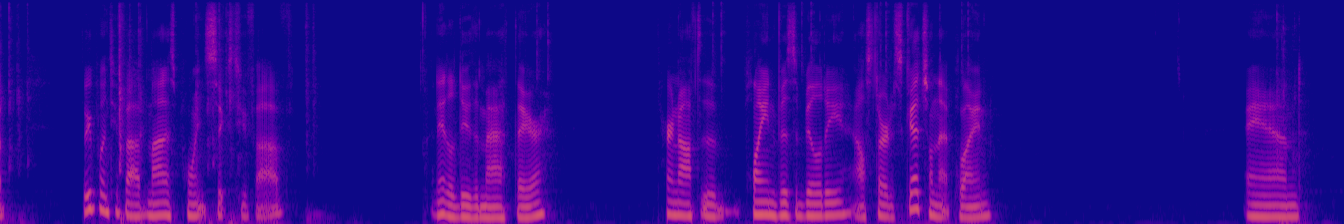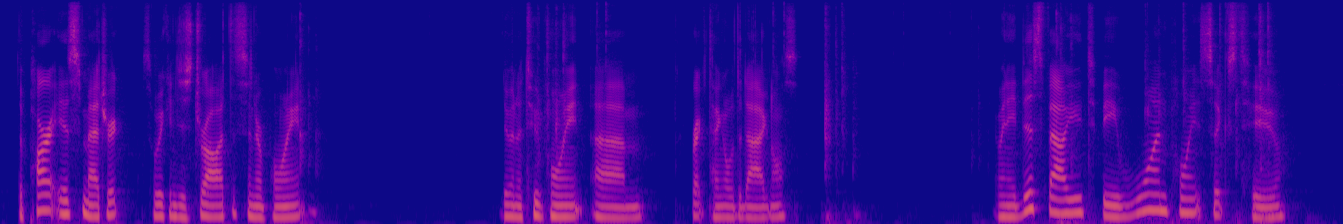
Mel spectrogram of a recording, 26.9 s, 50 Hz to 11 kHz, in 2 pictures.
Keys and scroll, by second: 0.2 KP_5, 1.2 KP_Subtract, 1.5 KP_Decimal, 2.0 KP_6, 2.0 KP_2, 2.3 KP_5, 3.1 Return, 12.8 alt+Tab, 16.6 alt+Tab, 18.8 Escape, 19.0 Escape, 21.7 Escape, 21.9 space, 23.2 Tab, 24.0 Tab, 25.0 KP_1, 25.3 KP_Decimal, 25.6 KP_6, 25.9 KP_2, 26.1 Return.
